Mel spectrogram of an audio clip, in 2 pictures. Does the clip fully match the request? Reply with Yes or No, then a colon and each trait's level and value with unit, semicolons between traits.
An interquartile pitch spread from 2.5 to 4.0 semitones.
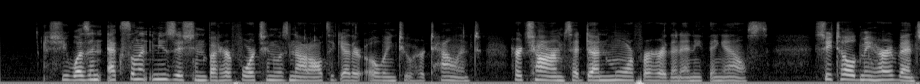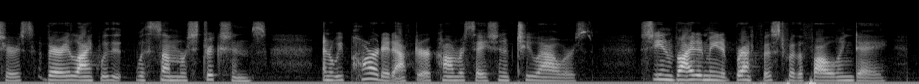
Yes: average, 2.8 semitones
